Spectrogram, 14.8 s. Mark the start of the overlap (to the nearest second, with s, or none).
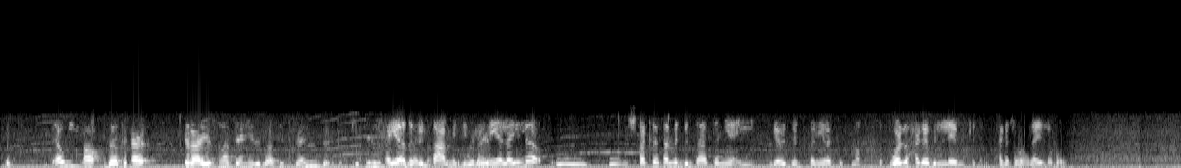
5 s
